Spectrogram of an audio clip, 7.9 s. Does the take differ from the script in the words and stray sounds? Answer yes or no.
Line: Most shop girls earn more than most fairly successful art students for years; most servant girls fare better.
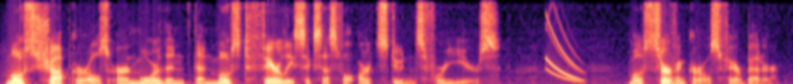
yes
